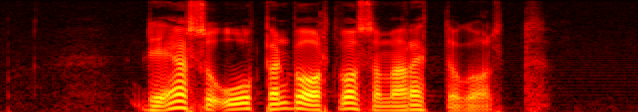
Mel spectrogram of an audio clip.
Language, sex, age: Norwegian, male, 49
